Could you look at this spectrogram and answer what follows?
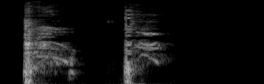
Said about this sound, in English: leave this gagging and coughing in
